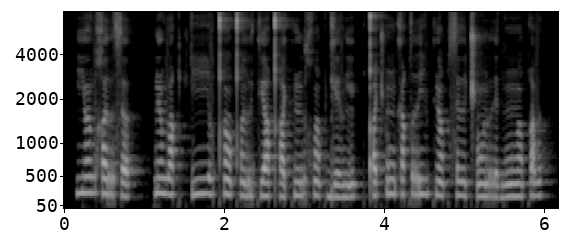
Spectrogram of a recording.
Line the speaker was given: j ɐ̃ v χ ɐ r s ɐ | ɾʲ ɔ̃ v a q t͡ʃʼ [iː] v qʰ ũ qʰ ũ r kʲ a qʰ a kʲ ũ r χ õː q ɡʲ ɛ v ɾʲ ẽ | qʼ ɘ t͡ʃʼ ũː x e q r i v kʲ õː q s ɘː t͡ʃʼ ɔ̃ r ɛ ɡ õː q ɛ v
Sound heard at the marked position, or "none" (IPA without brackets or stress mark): iː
